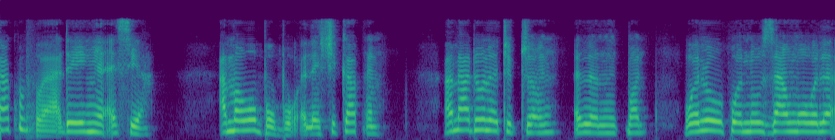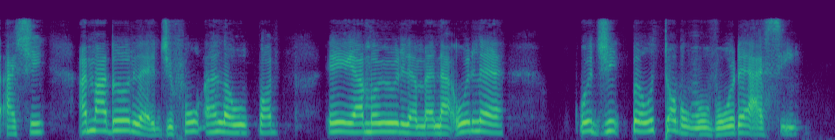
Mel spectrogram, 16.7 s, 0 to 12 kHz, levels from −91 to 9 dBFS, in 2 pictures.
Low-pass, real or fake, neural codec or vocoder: 7.2 kHz; fake; codec, 16 kHz, 1.1 kbps, Voila-Tokenizer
